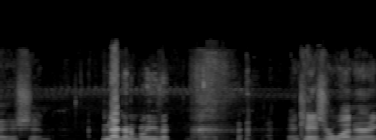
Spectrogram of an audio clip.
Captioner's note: chuckles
